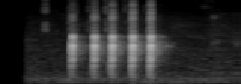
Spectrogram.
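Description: Five quick, sharp knocks or taps, about six a second, each with a brief ringing note.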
